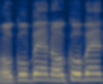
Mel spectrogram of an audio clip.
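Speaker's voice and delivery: high, loud, with identical intonation both times.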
